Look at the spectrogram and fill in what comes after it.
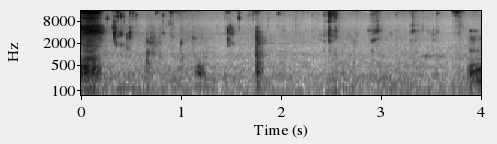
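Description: A person chewing fried food close to the microphone: irregular short mouth clicks and crackles, a few a second, with the loudest one right at the start.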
